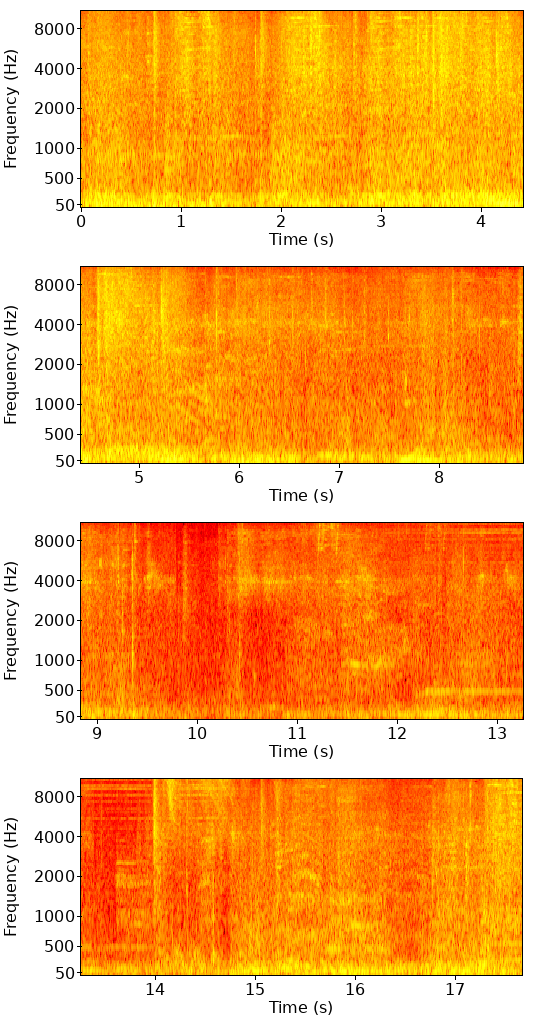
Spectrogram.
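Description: A sword clashes against a monster's scales with sharp metallic hits.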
